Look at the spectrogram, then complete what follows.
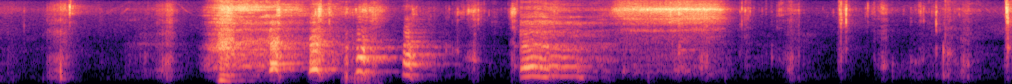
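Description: People eating hand-cut noodle soup: a run of slurps about a second in, a long slurp around three seconds in, then light chewing and small clicks.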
